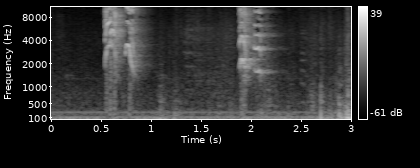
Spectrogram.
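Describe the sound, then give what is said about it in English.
A squeaky dog toy is squeezed for a dog named Toodle in two quick bursts, each a cluster of high, piercing squeaks about a second apart, fairly loud over a low background hum. “He's looking for a squeaker.”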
